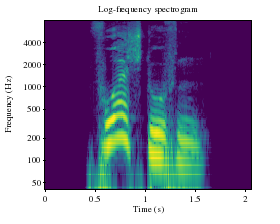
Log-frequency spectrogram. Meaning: plural of Vorstufe
- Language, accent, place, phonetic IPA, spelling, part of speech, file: German, Germany, Berlin, [ˈfoːɐ̯ˌʃtuːfn̩], Vorstufen, noun, De-Vorstufen.ogg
